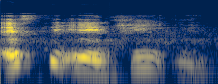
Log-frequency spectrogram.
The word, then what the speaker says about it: stage: Cottage Cottage okay Network s-t-a-g-e s-t-a-g-e once and more responsible right the G will be pronounced the soft Soldier would be pronounced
